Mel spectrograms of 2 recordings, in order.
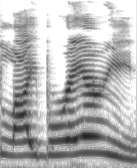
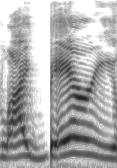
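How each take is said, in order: First: The R after the B is pronounced. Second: The R after the B is dropped. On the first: The speaker calls it right. "This is the Enchanted Library" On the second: The speaker calls it wrong. "not library. There's an R there"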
